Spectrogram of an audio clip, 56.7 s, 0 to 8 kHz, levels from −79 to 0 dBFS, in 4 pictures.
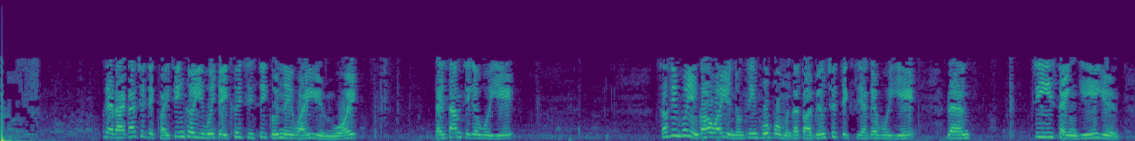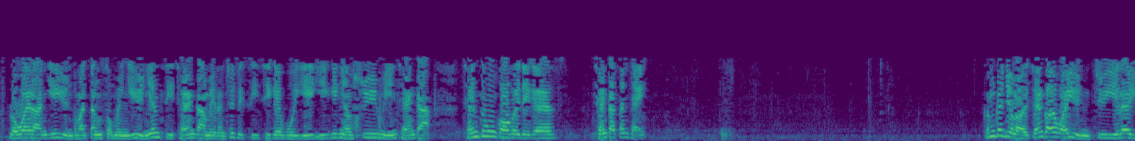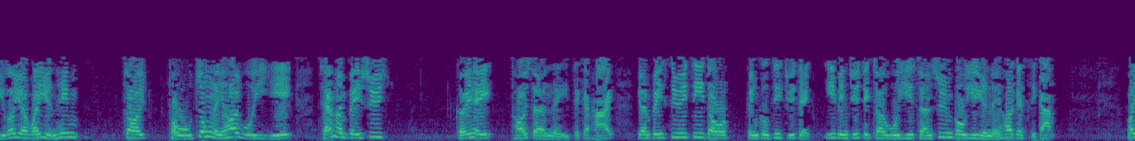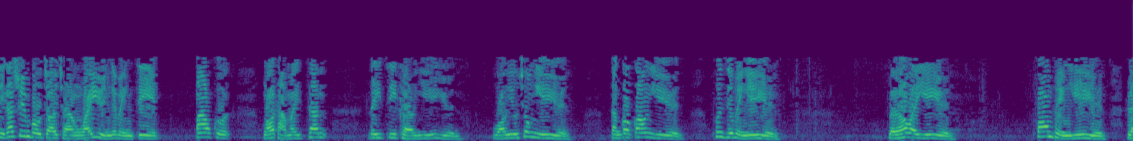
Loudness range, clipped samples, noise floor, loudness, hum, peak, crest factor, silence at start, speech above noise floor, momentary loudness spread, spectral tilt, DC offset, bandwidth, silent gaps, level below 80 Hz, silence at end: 3 LU; under 0.1%; -58 dBFS; -25 LUFS; none; 0 dBFS; 26 dB; 0 s; 33 dB; 9 LU; -8 dB/octave; under 0.1%; 5 kHz; none; -46 dBFS; 0 s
